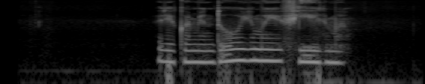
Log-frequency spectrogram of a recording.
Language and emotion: Russian, sad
